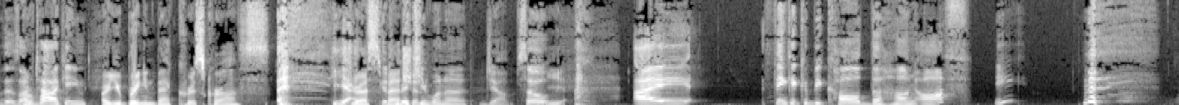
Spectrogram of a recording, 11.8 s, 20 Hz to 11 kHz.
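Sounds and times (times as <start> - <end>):
speech: 0.0 - 7.0, 7.7 - 10.2, 10.8 - 11.2
dog barking: 11.1 - 11.7.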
